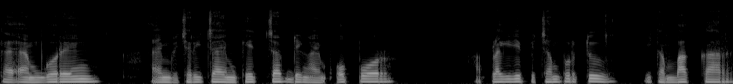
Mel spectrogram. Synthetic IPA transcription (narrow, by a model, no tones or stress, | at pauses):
kaɛamɡɔɾɛŋ | a̰ɛmrit͡ʃaɾit͡ʃaɛmkɛt͡ʃap̚dɛŋaɛmɔpɔr | a̰palaɡid͡ʒɛpɛt͡ʃampurt̪u | ikambakar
